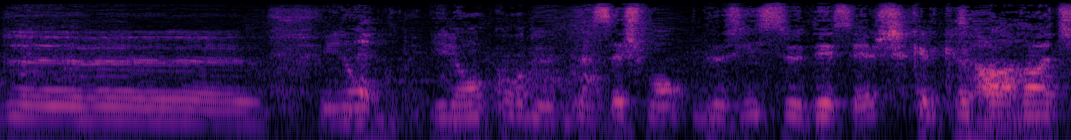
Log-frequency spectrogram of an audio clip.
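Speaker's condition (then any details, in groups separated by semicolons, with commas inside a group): No condition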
